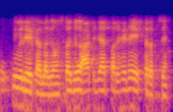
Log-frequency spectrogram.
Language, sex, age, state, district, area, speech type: Hindi, male, 30-45, Uttar Pradesh, Hardoi, rural, conversation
